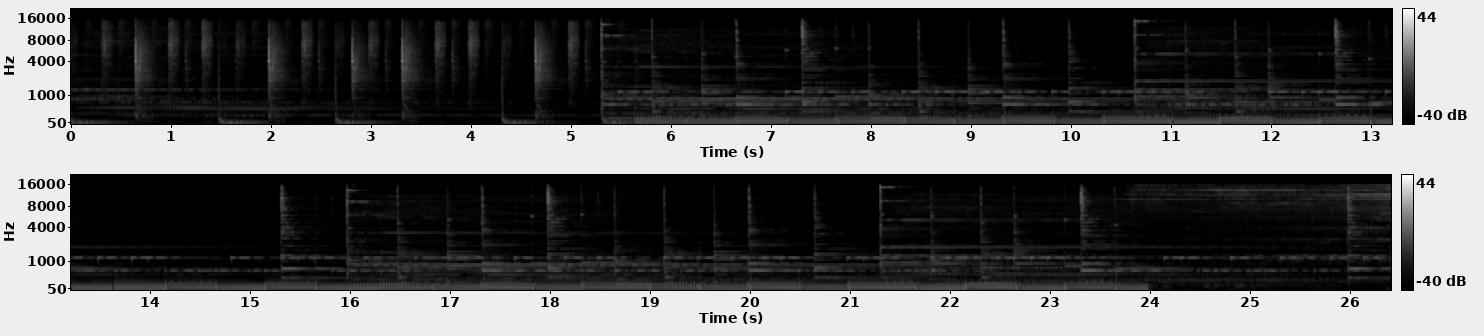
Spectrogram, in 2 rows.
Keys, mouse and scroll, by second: 0.9 click, 1.9 v, 3.3 click, 3.9-4.7 typing, 6.2-6.5 alt+drag, 8.9-10.4 typing, 11.5-13.7 drag, 14.6 Left, 16.5 a, 17.5 click, 18.5 shift+click, 21.9-22.3 click, 22.9 v, 24.3-26.1 drag.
